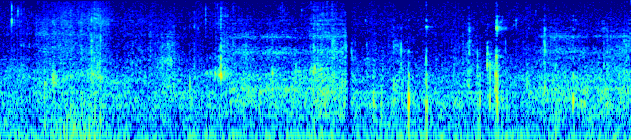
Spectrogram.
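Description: A person chewing soft, moist food close to the microphone, with many small wet clicks and smacks of the mouth, over a faint steady low hum.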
